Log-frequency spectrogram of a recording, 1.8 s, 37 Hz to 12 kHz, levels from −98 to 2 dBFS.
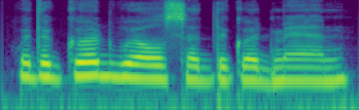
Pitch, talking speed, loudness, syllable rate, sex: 190 Hz, 265 wpm, -15 LUFS, 5.0 syllables/s, female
